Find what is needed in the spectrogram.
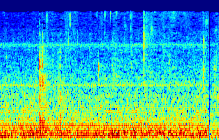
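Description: Red silicone spatula stirring thick chocolate cake batter in a glass bowl: a soft, wet squishing, with one light click about half a second in.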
